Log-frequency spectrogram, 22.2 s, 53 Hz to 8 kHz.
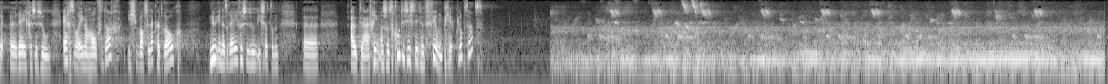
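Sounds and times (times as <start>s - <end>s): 
speech: 0.0s - 9.7s
birds chirping outdoors: 11.0s - 22.1s
steady low buzzing drone: 11.0s - 22.1s.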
